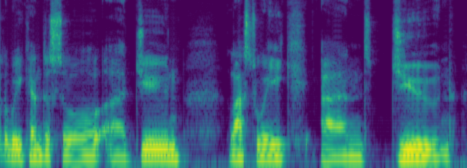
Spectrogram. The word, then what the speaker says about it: Dune: of films at the weekend I saw uh June last week and June not Dune I'm not on you know the Americans a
